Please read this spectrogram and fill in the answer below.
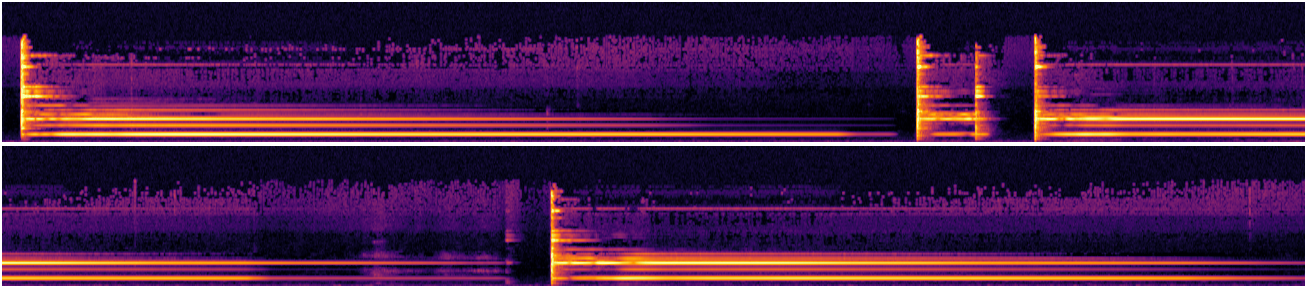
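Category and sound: tuning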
